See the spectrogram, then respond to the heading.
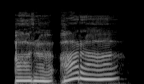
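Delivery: high, affected, put-on feminine voice. Deliberately recreating a cringe moment, in a put-on feminine voice. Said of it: "We'll do it in the Ford voice".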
